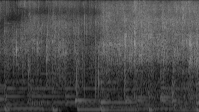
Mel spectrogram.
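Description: Food searing in a hot wok, a loud, close, continuous sizzle with crackling bursts and stirring.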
